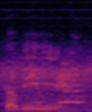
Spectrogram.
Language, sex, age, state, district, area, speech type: Urdu, male, 18-30, Bihar, Madhubani, rural, spontaneous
